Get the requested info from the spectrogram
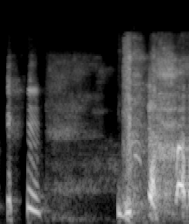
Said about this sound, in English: Excuse me? Sorry, Corona. I don't have Corona. It's so shameful to cough these days. Yep. I've been just holding in coughs.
